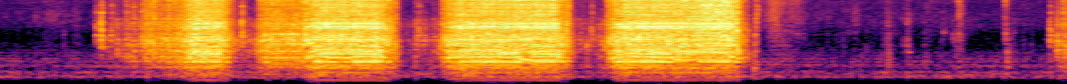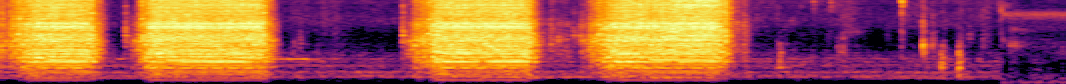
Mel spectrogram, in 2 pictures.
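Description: A sewing machine stitches skirt fabric in eight loud, steady whirring runs of about one second each, set in close pairs and separated by short pauses, with faint ticks near the end.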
